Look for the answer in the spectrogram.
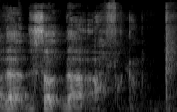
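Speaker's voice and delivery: normal talking voice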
